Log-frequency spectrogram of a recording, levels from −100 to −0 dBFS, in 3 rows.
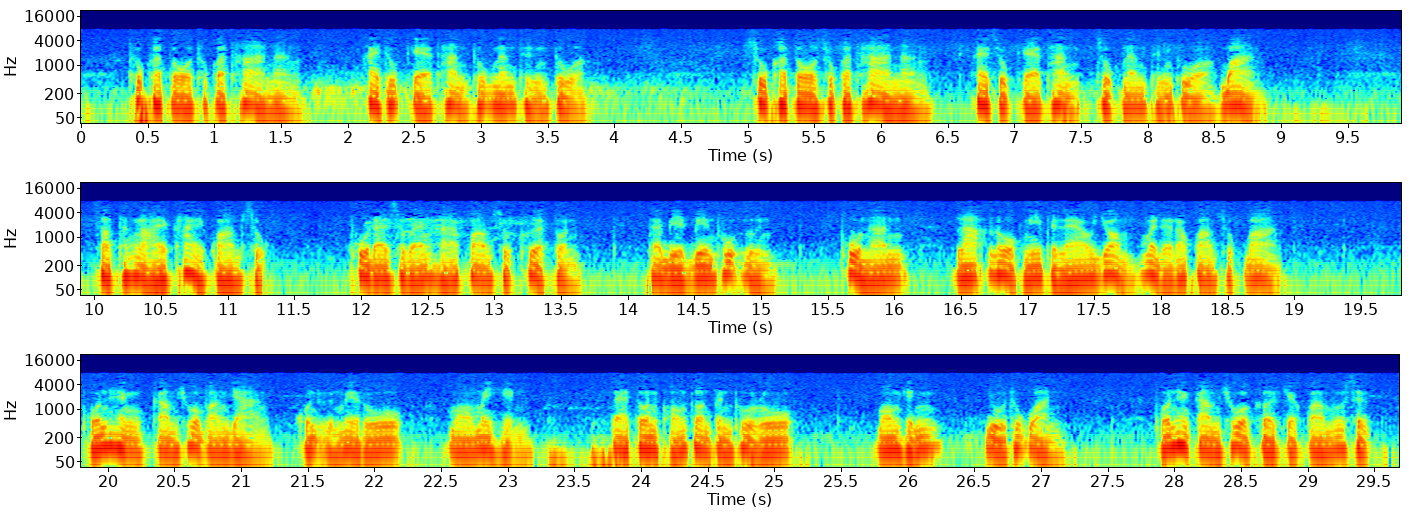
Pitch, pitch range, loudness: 90 Hz, 80-100 Hz, -25 LUFS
